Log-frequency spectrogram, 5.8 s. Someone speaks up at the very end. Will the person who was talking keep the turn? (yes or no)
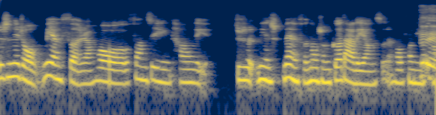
no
